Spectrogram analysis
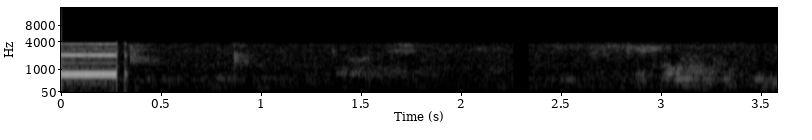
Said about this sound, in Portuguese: Sua chamada está sendo encaminhada para a Caixa Postal e estará sujeita à cobrança após o sinal.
